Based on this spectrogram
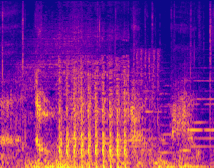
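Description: Gunshots: a loud, rapid, continuous burst of gunfire with many shots in quick, regular succession, like automatic fire, and little pause over about three seconds.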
